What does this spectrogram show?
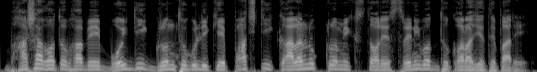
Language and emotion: Bengali, neutral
